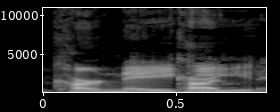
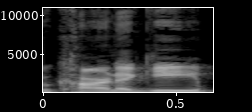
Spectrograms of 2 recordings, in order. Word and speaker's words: Carnegie: Technically, it's Andrew Carnegie and not Andrew Carnegie, but I will say Carnegie.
